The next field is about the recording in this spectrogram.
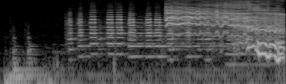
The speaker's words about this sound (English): Yeah, man, giddy up. Yeah, man, up on the racetrack, man. Original galloping horse.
